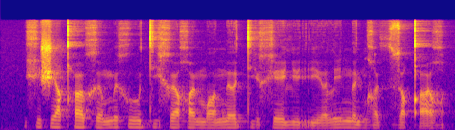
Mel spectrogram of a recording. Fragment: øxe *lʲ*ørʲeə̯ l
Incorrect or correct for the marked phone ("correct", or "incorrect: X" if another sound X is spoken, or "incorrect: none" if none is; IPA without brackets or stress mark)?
correct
